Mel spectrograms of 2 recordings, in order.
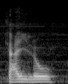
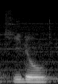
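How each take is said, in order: First: The first vowel sounds like 'eye'. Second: The first vowel sounds like 'ee'. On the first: The speaker calls it right. "Ça se prononce Kylo" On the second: The speaker calls it wrong. "pas Kilo"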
